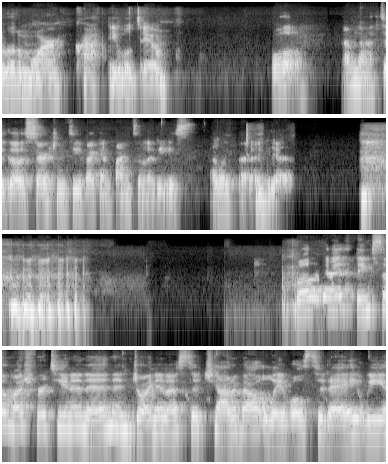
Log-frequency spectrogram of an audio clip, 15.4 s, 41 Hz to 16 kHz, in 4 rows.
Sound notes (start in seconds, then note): 7.4 laughs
